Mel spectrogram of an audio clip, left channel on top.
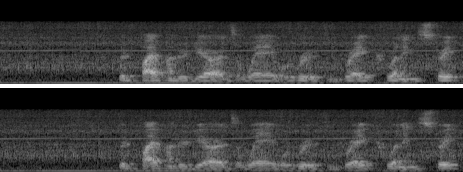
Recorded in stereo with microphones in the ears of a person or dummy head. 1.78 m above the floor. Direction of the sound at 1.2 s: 60° left (ahead or behind).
